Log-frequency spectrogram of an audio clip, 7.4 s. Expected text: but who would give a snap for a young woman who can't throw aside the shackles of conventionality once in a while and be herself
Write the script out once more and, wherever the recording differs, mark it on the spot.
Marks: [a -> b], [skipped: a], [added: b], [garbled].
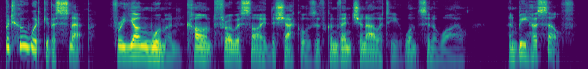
but who would give a snap for a young woman [skipped: who] can't throw aside the shackles of conventionality once in a while and be herself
